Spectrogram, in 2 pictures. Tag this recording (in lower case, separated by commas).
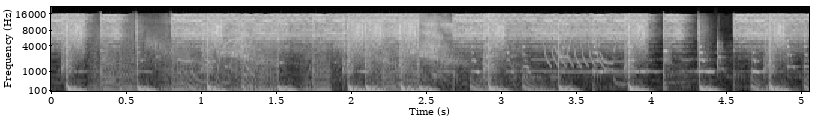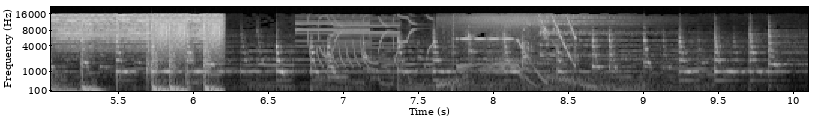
music, house music, synthesizer, musical instrument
